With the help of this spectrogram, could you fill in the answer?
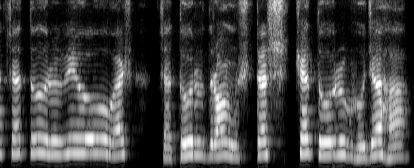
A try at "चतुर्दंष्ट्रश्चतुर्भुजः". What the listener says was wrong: चतुर्दंष्ट्रश द्र नहीं है, अब यहाँ पर द्र नहीं बचता है ना। चतुर रेफ तो हो गया, तू के साथ में जुड़ गया, फिर से रेफ नहीं आएगा। चतुर्दंष्ट्रश दंष्ट्र दं दवा दं दंष्ट्रश नहीं, दंष्ट्र, एक बार सिर्फ दंष्ट्र बोलिए, दंष्ट्र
